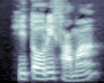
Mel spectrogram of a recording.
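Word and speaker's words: 一人様: huruf kanjinya seperti itu sama ini bacanya sama di satu orang dan 2 orang jadi sama seperti tadi ya ada perbedaan Hitori sama dan starry sama kemudian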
